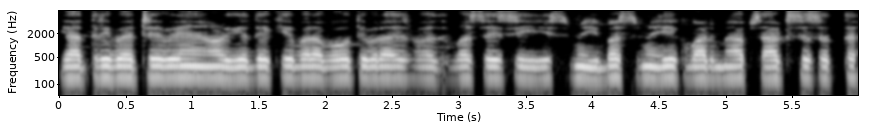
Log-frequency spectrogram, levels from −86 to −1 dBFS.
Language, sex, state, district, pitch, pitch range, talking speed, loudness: Maithili, male, Bihar, Begusarai, 145 Hz, 140-145 Hz, 260 wpm, -17 LUFS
